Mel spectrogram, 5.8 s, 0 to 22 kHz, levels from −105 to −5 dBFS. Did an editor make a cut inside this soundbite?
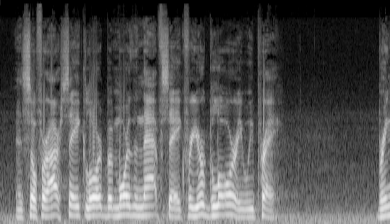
yes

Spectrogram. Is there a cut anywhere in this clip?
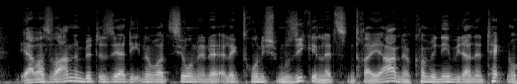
no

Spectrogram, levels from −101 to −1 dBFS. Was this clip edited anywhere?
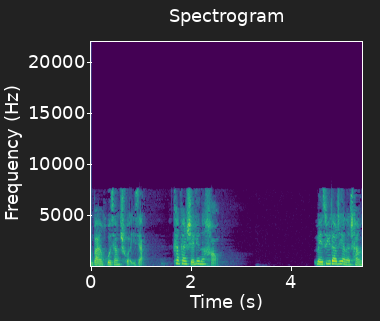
no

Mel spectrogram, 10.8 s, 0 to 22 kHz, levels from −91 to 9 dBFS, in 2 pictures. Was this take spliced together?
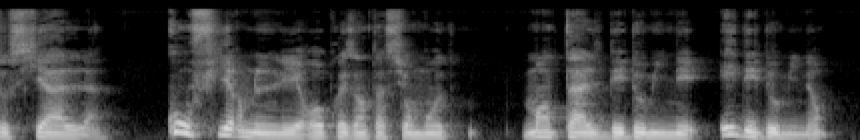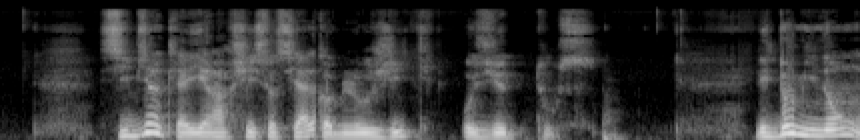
yes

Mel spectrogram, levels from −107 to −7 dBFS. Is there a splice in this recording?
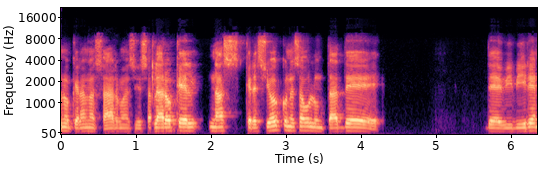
yes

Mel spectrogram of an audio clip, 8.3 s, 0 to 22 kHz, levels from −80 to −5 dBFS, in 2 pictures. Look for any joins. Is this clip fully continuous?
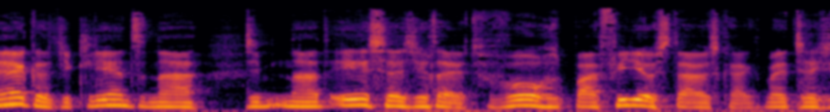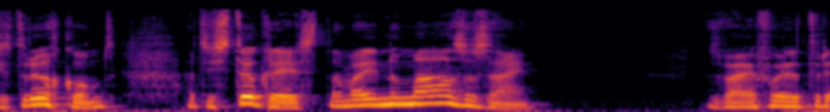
no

